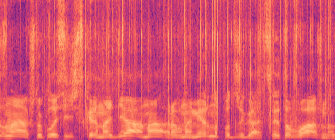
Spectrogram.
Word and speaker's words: нодья: Давайте так, во-первых, произношение слова надья, оно применимо в двух вариантах. Нодья правильно, надья правильно. Но именно там, где ее придумали, говорят надья.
